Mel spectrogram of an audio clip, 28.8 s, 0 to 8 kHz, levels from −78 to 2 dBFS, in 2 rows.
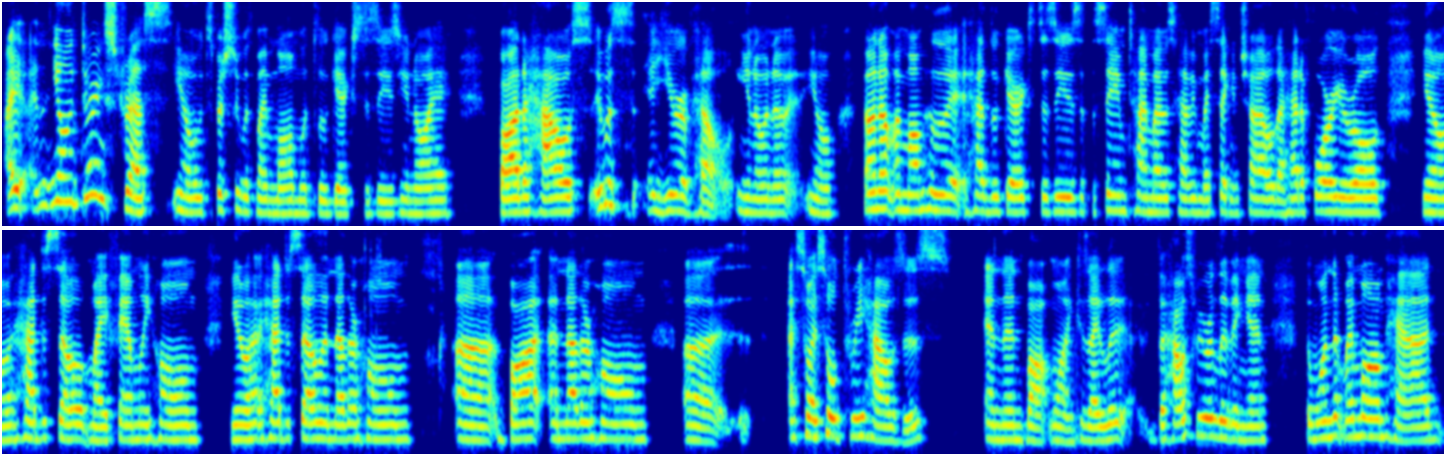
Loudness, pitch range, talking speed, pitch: -22 LUFS, 185-215 Hz, 210 wpm, 200 Hz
